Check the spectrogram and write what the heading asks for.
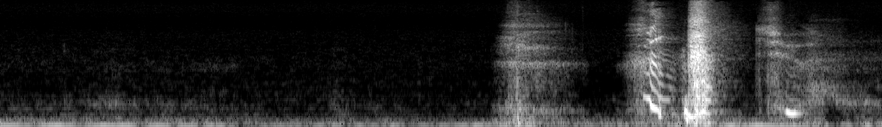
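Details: Person coming down with an autumn cold: quiet room, then a sharp inhaled gasp and one forceful sneeze with a smaller trailing burst; sneezing with a cold.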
